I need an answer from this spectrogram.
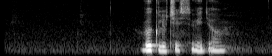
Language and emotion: Russian, neutral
